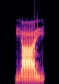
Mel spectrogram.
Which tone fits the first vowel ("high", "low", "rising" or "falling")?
high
